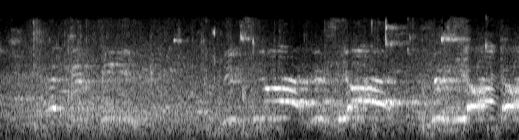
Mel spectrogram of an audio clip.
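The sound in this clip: A basketball is dribbled on a court during a boys' basketball game between Rising Sun and Switzerland County, with repeated bounces under steady crowd noise and people talking.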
